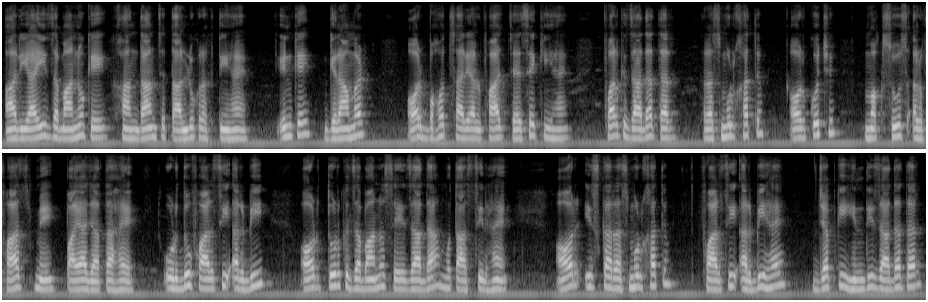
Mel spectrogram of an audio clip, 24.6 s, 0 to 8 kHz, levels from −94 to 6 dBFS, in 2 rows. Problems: none marked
